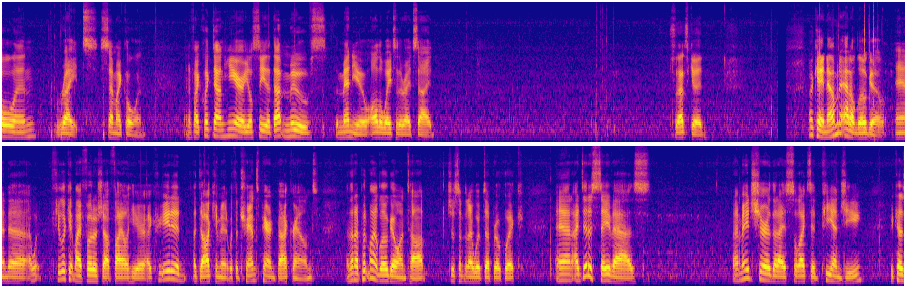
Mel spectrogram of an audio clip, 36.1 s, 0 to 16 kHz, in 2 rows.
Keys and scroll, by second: 5.0 alt+super+-, 12.0 super+s, 16.6 super+Tab, 20.9 super+=.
